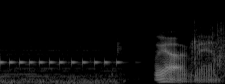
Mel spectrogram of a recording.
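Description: Short electronic hit sounds tick in a quick, even rhythm.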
